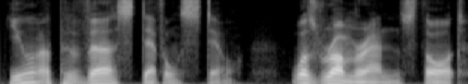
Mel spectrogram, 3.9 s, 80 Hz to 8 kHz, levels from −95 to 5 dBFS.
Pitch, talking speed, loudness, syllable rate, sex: 90 Hz, 125 wpm, -21 LUFS, 4.1 syllables/s, male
